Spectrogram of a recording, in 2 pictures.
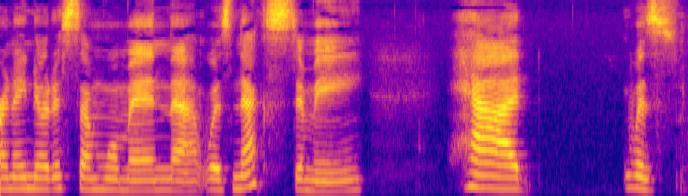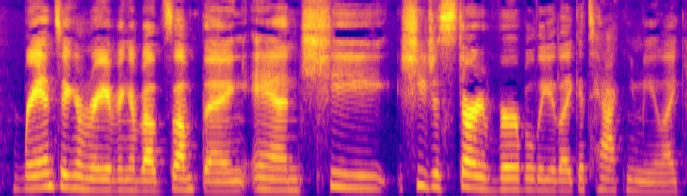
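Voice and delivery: ordinary talk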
